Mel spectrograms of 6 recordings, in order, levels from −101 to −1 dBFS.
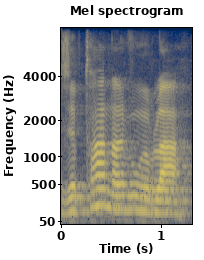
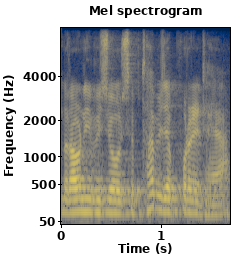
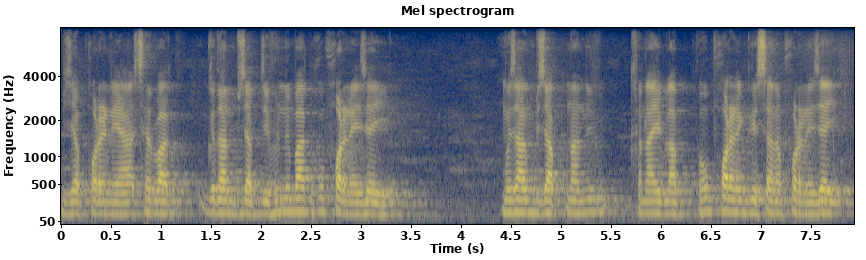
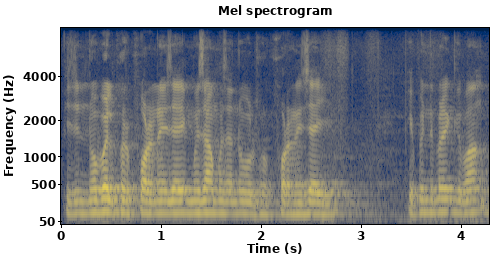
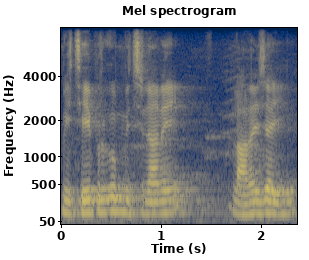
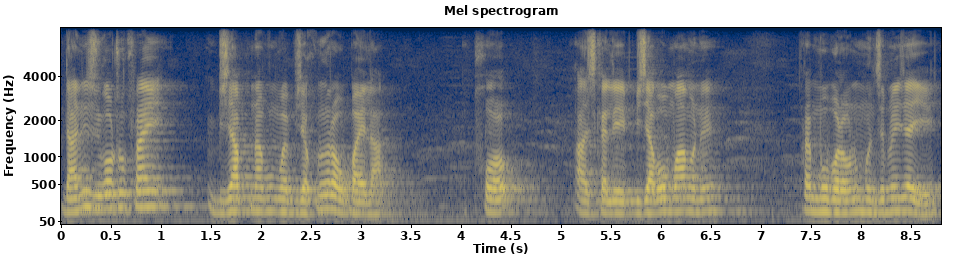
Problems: low volume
